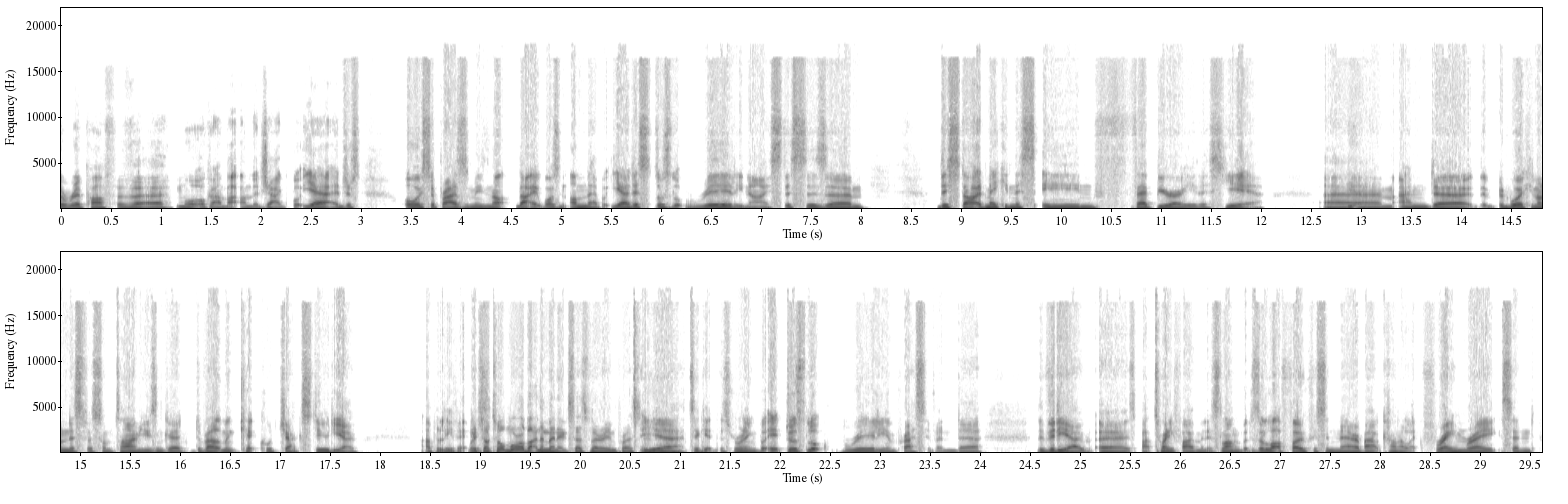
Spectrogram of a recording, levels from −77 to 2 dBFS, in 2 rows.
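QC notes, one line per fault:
2.79 s to end, after "yeah it": sample clock jitter. Timing wobble of roughly 10 µs misplaces samples, causing error that tracks waveform slope. This heard as hiss around 20 dB under the speech, loudest on bright syllables and absent in pauses. The spectrogram shows high-frequency haze only where speech sits.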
